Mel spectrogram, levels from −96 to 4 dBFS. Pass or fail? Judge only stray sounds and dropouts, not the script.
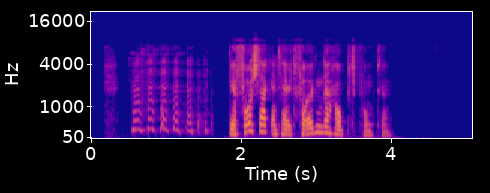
fail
